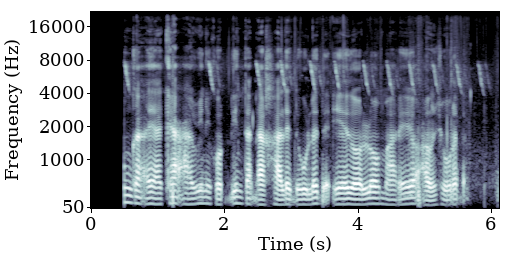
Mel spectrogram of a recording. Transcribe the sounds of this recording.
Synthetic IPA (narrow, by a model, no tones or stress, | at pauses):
ɗɗuŋɡaʔa̰jakaʔawinikɔɾɗintaɗaxalɛdɔwlɛdɛ̰ʔɛdɔlɔmaɾɛjɔ̰ʔa̰nʃuɾʔada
